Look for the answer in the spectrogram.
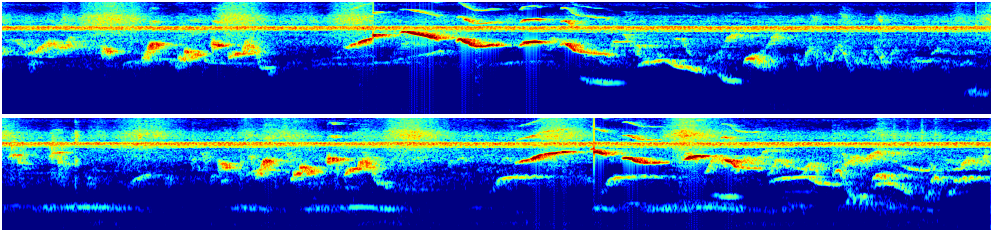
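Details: Sparrow chicks in a nest box begging while being fed: two bursts of excited high chirps and squeals, separated by quieter low buzzy notes, over a constant high-pitched hum.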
